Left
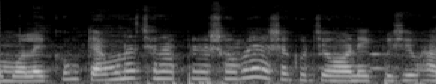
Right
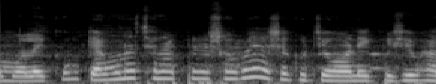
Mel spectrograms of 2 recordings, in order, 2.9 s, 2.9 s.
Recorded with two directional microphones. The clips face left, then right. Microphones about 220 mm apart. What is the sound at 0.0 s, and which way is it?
A woman's voice, 20° right (ahead or behind).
